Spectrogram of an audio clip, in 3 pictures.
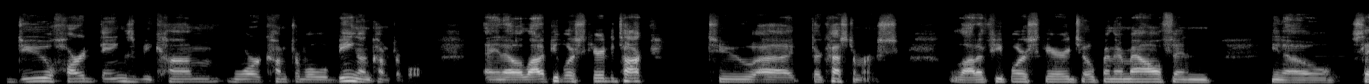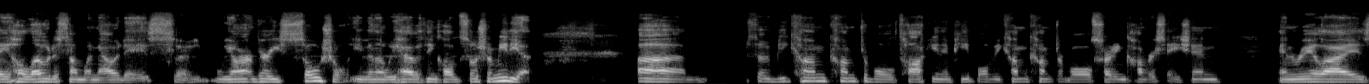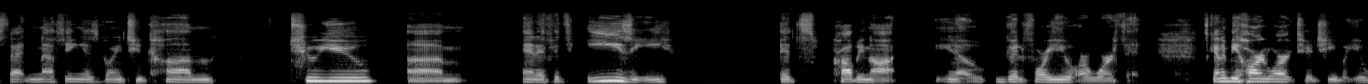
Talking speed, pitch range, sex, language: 150 wpm, 115-135 Hz, male, English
